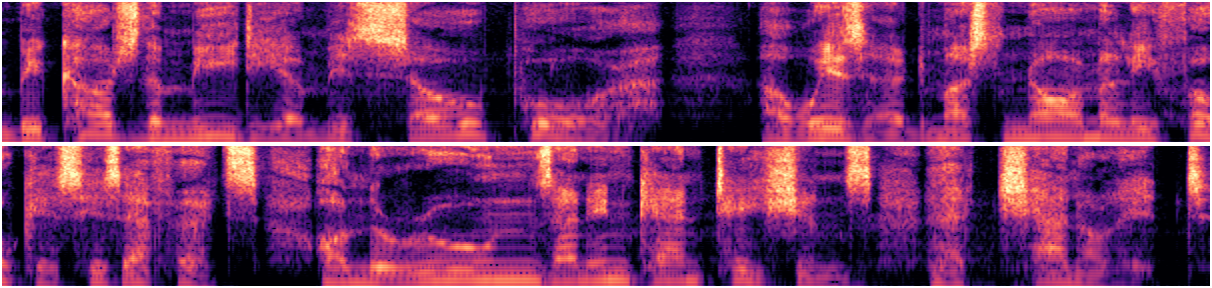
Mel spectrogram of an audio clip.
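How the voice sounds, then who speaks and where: Someone speaks in a put-on character voice at a very slow pace. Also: man, medium pitch for a man. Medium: video game. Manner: condescending, scholarly.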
